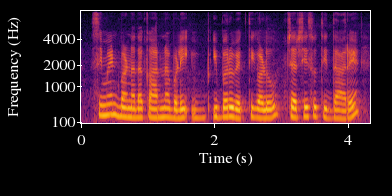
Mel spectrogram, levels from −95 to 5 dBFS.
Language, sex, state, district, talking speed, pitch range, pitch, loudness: Kannada, female, Karnataka, Bangalore, 110 wpm, 175-195 Hz, 185 Hz, -15 LUFS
